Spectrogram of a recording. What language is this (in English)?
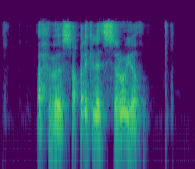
Kabyle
